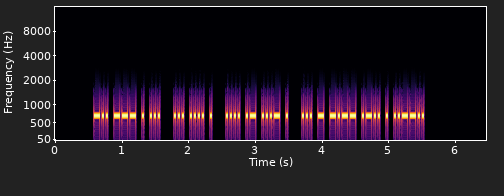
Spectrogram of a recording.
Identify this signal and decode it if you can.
Morse code, heard as a keyed tone, about 40 wpm, 700 Hz. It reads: DOES SHE HAVE STYLE?
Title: Sentences from Top 800 Words 40wpm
